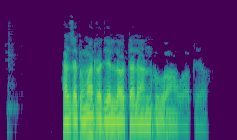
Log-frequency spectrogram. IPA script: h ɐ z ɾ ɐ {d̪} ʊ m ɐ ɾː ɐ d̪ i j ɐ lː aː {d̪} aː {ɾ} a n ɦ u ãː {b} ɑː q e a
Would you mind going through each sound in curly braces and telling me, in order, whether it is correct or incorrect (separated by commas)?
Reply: incorrect, incorrect, incorrect, incorrect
